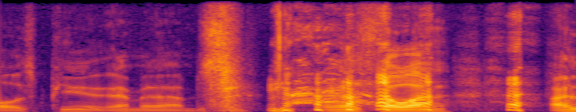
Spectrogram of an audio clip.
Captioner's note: laughs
